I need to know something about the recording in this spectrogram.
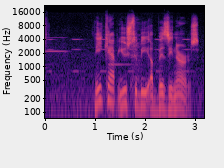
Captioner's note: controls beeping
